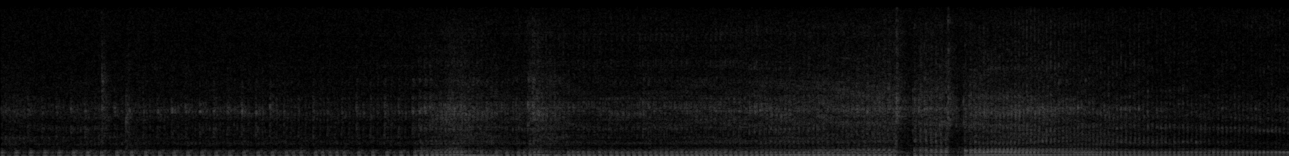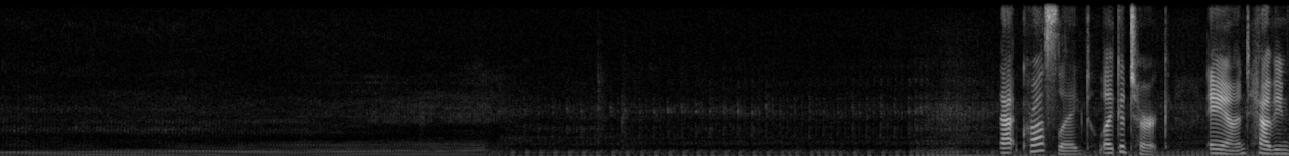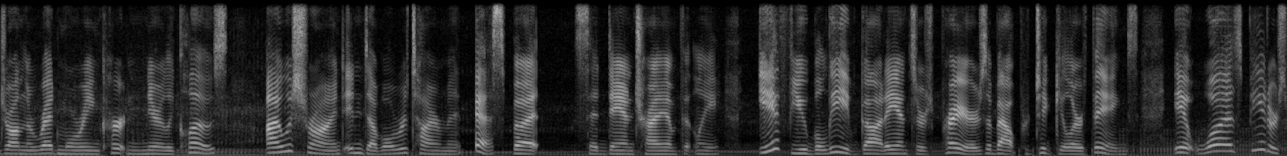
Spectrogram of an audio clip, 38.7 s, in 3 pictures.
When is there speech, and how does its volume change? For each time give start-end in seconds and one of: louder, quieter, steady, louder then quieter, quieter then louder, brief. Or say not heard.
22.9-38.6 steady.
